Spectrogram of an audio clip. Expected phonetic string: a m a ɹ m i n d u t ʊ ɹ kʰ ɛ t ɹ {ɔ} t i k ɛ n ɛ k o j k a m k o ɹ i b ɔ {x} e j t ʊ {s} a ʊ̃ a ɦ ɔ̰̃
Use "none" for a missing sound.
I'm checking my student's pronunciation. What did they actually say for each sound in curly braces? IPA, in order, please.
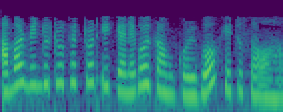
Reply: ɔ, x, s

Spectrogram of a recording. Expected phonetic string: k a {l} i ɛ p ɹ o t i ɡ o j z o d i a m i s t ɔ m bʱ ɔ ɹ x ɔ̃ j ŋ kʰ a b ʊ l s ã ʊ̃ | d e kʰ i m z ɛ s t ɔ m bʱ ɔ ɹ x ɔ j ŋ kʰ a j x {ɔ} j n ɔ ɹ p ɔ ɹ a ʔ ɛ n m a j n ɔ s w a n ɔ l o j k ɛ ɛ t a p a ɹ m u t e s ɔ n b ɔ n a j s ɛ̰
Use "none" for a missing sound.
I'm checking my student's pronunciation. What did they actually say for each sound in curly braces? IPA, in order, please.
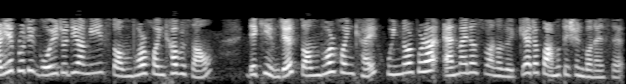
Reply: ɹ, u

